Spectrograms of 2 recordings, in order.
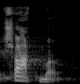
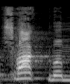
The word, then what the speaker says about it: chokmah: Now, y'all remember when we first started this, I gave you a Hebrew word, and it's called, that word is spelled C-H-O-K-M-A-H. Everybody say chokma.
